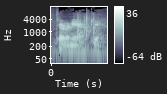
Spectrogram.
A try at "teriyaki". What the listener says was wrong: There's no N in Teriyaki. I'm very sure. It's not.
